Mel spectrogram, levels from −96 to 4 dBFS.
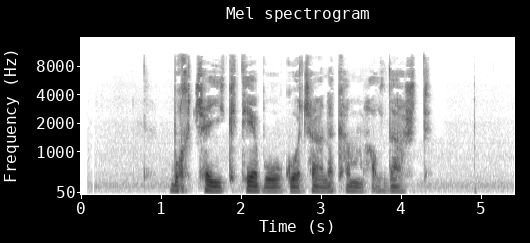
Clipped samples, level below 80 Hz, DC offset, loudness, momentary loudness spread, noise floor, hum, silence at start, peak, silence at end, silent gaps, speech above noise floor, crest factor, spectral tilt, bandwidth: under 0.1%; -54 dBFS; under 0.1%; -26 LUFS; 12 LU; -64 dBFS; none; 1.1 s; -6 dBFS; 1.1 s; none; 38 dB; 22 dB; -5 dB/octave; 11 kHz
